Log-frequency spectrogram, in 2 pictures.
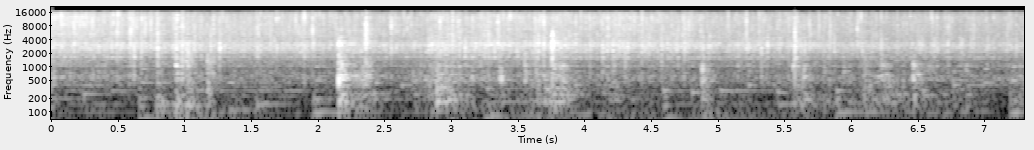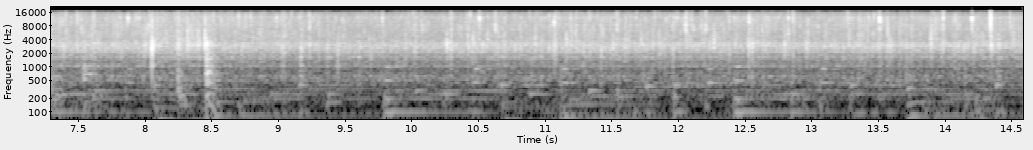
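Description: Chicken quarter and chopped vegetables sizzling in hot oil in a pot, a steady frying hiss. A utensil clicks against the pot several times, mostly in the first half, and the sizzle eases a little after about four seconds.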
